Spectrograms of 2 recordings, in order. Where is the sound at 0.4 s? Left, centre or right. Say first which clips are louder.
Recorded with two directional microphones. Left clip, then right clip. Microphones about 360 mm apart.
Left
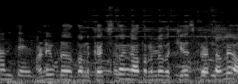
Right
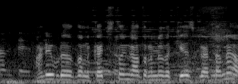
Right 3 dB; centre.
